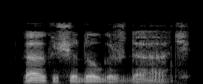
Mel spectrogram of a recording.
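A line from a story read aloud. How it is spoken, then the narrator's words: Stranger's grumble. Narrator (Russian): проворчал незнакомец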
